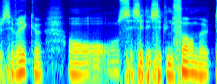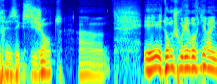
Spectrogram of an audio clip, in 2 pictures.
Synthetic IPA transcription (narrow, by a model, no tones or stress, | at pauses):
əsɛvʁɛkəɔ̰̃sɛsɛd̪esɛt̪ynfɔʁmøt̪χɛzɛɡziʒɑ̃t̪ | ɛ̃ø | eːd̪ɔ̃kʒəvulɛʁəvniʁayn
